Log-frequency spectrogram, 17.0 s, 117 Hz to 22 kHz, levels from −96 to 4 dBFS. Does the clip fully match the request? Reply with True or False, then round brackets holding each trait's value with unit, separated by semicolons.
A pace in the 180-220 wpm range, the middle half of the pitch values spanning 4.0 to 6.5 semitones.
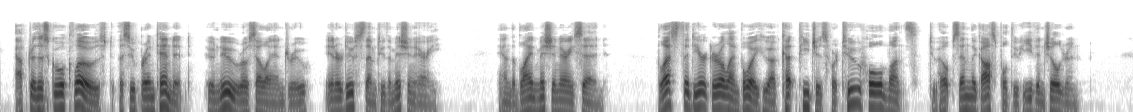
False (150 wpm; 5.5 semitones)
